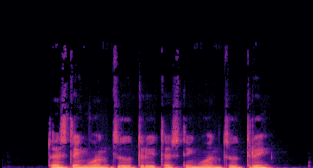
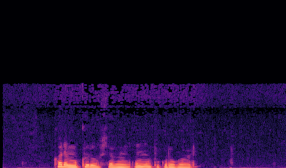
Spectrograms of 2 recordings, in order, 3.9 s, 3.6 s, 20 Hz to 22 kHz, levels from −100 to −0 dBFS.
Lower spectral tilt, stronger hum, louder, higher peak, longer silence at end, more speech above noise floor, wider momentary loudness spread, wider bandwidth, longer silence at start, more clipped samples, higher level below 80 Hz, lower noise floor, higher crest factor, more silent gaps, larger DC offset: second, -8 dB/octave vs -11 dB/octave; neither; about the same, -25 LUFS vs -24 LUFS; about the same, -12 dBFS vs -10 dBFS; second, 0.5 s vs 1.15 s; first, 58 dB vs 39 dB; about the same, 6 LU vs 6 LU; second, 7 kHz vs 10.5 kHz; about the same, 0.6 s vs 0.7 s; neither; first, -58 dBFS vs -66 dBFS; first, -82 dBFS vs -62 dBFS; about the same, 14 dB vs 16 dB; neither; neither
